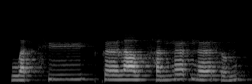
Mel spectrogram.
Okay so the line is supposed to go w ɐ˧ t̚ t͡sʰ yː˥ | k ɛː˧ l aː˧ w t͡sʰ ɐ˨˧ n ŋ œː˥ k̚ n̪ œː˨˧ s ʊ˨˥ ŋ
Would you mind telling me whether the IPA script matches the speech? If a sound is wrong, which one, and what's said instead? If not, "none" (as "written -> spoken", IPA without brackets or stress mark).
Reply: ɛː˧ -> œː˧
